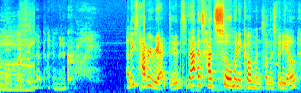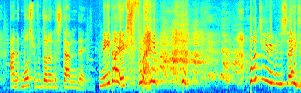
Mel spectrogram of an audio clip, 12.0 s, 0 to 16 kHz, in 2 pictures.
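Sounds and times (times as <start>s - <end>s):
person laughing: 0.0s - 0.7s.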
